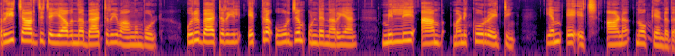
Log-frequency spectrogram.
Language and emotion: Malayalam, neutral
